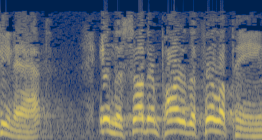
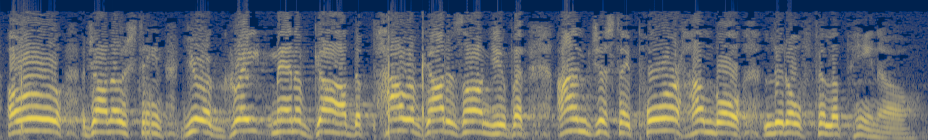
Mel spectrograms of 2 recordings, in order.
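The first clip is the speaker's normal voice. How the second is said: slow, higher-pitched reverent gushing; humble Filipino translator; 4 semitones higher, slower than usual. Retold or imitated. Translator praising John Osteen and belittling himself, humble imitation. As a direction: draw it out in humble, hammed-up admiration. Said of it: "he would always say to John Osteen".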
